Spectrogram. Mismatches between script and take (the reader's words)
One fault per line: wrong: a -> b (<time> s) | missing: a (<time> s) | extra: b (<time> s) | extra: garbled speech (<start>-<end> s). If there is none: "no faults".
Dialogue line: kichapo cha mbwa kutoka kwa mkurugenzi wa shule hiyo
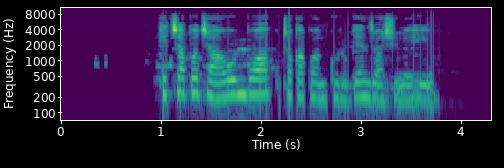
no faults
